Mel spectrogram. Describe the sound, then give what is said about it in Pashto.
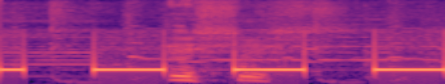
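Telephone busy signal after a call is cut off: evenly spaced, steady mid-pitched beeps that repeat with short pauses, and a brief voice is heard between two of them. “تماس مو سره قطع شو”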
